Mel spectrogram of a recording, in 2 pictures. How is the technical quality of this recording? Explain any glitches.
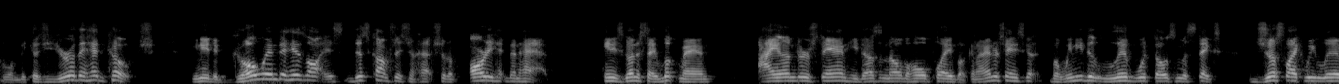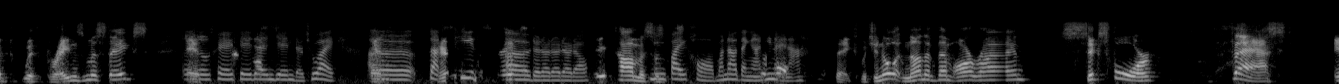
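The recording has plain, audible damage throughout, plus a cluster of trouble between roughly 15 and 22 seconds.

The whole clip carries the sound of the AMR wideband (HD Voice) codec running at one of its lowest rates. The rough, raspy texture on the speech fits the 8.85 kbit/s mode. At that rate the codec's pulse-based model of the voice runs short of bits, so the voicing gets grainy. Nothing comes through above 7.6 kHz, and the top of the band is synthetic noise rather than real detail.

The speech gets suppressed in double talk five times: 15.39–16.70, 17.05–18.69, 19.02–19.63, 19.90–20.59 and 20.84–21.78 s. The level drops sharply, by around 40 dB at worst, so the voice sinks, thins or breaks into pieces for about half a second to a second and a half each time. The likely cause is an echo canceller that couldn't tell its own talker from loudspeaker echo while the far side spoke, so it clamped down on everything.

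There's also echo leak at 16.11–16.16 and 17.87–17.91 s. These are brief, faint scraps of a delayed copy of the speech, 145 ms behind and roughly 35 and 25 dB below it. Most likely one side was on a loudspeaker, and its canceller let a bit of its microphone pickup slip back down the line.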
